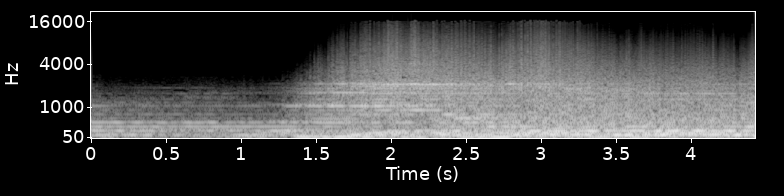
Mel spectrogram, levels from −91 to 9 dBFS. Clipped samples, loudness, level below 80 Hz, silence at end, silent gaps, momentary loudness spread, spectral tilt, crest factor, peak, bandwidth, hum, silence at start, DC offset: under 0.1%; -8 LUFS; -18 dBFS; 0 s; none; 14 LU; -7.5 dB/octave; 8 dB; 0 dBFS; 10.5 kHz; none; 0 s; under 0.1%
